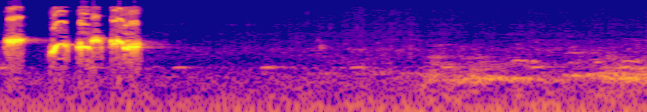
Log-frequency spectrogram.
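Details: Red-whiskered bulbul, a crested cage bird used as a decoy, gives one quick bright phrase of four or five clipped whistled notes, then falls silent over a faint low hum.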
